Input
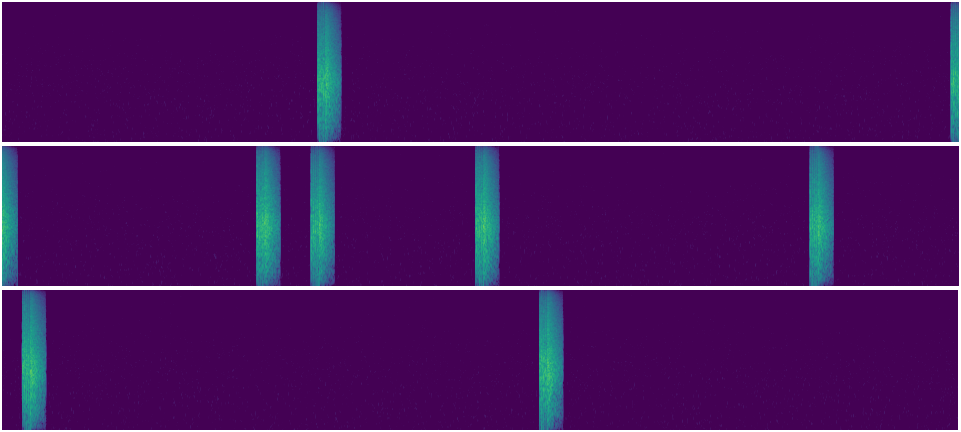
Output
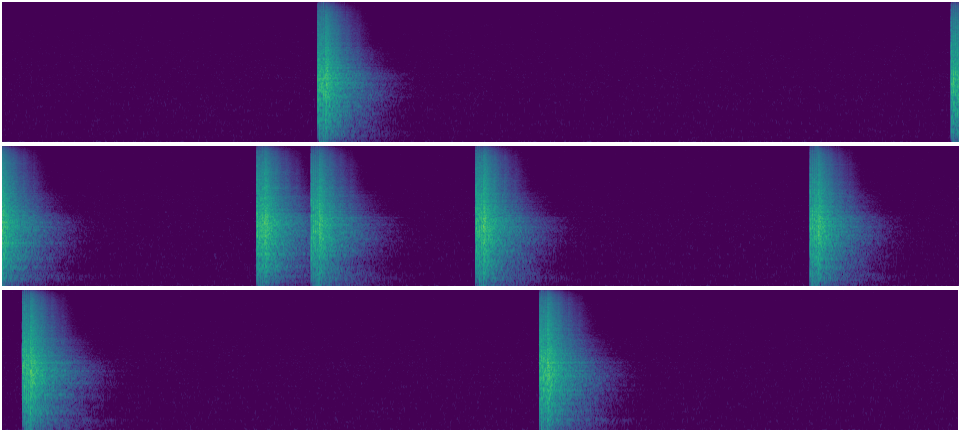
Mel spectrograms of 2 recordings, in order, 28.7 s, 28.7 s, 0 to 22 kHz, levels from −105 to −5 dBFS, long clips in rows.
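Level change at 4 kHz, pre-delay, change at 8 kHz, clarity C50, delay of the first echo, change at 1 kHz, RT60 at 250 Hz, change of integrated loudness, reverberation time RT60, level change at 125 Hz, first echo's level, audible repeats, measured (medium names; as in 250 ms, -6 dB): +0.5 dB, 3 ms, +0.5 dB, 10.5 dB, 104 ms, +1.0 dB, 1.3 s, 0.0 dB, 0.95 s, no reading, -15.0 dB, 2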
